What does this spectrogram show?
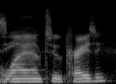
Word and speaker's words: YM2CRACE: YM2 Crace. That's how you say it? Crazy. YM2 Crazy.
